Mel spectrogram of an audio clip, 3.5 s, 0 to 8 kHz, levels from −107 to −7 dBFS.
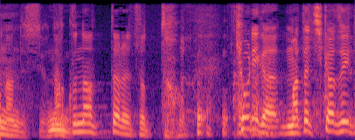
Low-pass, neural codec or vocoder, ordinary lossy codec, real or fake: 7.2 kHz; none; none; real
